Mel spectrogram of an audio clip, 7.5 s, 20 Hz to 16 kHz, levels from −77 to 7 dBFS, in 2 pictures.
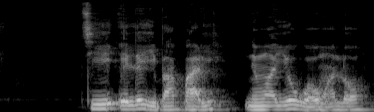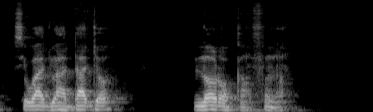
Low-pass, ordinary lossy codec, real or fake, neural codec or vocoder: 14.4 kHz; none; fake; vocoder, 44.1 kHz, 128 mel bands, Pupu-Vocoder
